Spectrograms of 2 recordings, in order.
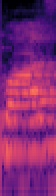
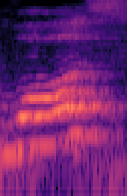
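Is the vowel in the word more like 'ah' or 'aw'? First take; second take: ah; aw. First: The vowel is an open unrounded 'ah' sound. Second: The vowel is a rounded 'aw' sound. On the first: The speaker calls it wrong. "ये वाज नहीं होता" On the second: The speaker calls it right. "ऑ की sound देता है"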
